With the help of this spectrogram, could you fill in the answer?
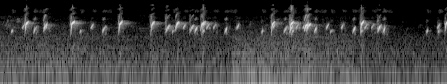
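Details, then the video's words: European goldfinch song, loud and lively: evenly spaced sharp high chirps leading into fast tinkling twitter runs, ending with a short pause and a last chirp. "Stimulating a goldfinch clip to make it chirp in a loud and wonderful voice"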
